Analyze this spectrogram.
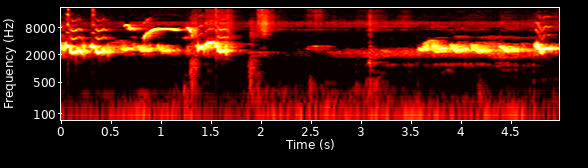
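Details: Orange-headed thrush lure song for a bird that has stopped singing: a loud whistled trill with high sweeping notes above, a short near-silence, then another bright trilling run.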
